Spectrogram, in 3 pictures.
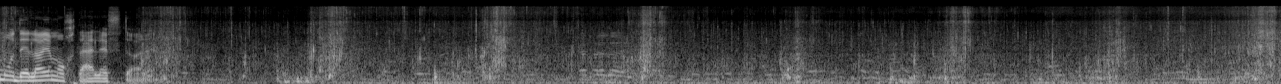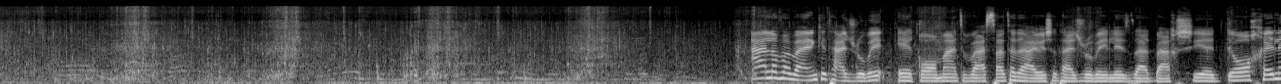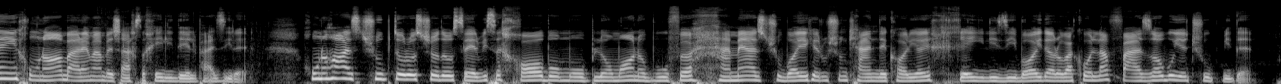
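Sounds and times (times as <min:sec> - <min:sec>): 
speech: 0:00.0 - 0:01.8, 0:20.5 - 0:38.2
shikara rowboat paddle strokes splashing in lake water: 0:00.0 - 0:26.8
steady lake water wash: 0:00.0 - 0:30.8
low murmur of voices: 0:01.5 - 0:20.6.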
